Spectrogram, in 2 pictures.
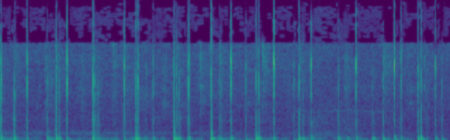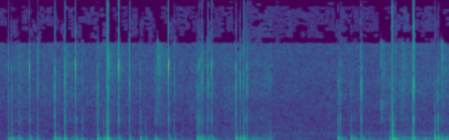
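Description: Long nails tap rapidly and irregularly on a small, hollow, empty white disposable plastic cup held over the microphone. The taps are short, dry clicks with a hollow low-mid body, and a brief pause comes near the end before the tapping resumes.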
